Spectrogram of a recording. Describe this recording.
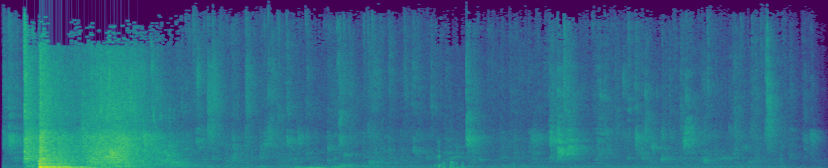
In the bottom of the floor is a hole that leads to the water filled lower levels. The sound of a stone that is thrown into the water hole. Stolzemburg, alte Kupfermine, Wassertropfen, In einem Seitenteil des Minentunnels. Wasser rinnt von einem höheren Level, der früher der Weg hinauf zum Schachtturm war. Stolzembourg, ancienne mine de cuivre, pierre dans une mare, A l’intérieur d’une galerie latérale du tunnel de la mine. De l’eau coule depuis le niveau supérieur dans ce qui était le chemin vers le puits.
